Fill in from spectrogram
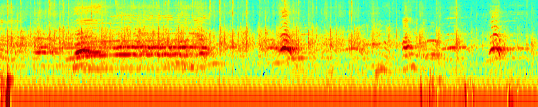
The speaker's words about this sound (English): Come on, let's clap our hands uproariously unto the Lord right now.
